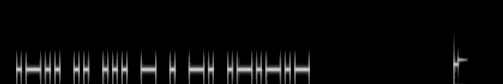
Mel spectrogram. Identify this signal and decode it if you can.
Morse code, heard as a keyed tone, about 25 wpm, 700 Hz. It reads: LISTEN.
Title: Sentences from Top 900 Words 25wpm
